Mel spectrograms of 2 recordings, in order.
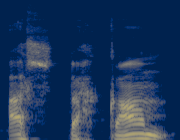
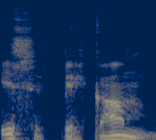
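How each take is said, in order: First: The word begins with an 'a' vowel. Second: The word begins with an 'i' vowel. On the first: The speaker calls it wrong. "इसको अस्तहकाम कई लोग बोल जाते हैं, जो कि गलत है" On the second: The speaker calls it right. "इसको हमेशा इस्तिहकाम बोलना चाहिए"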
